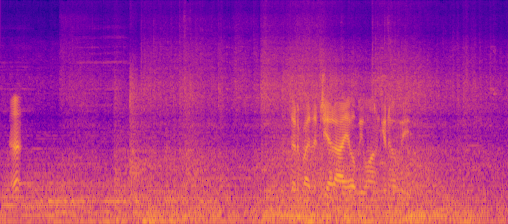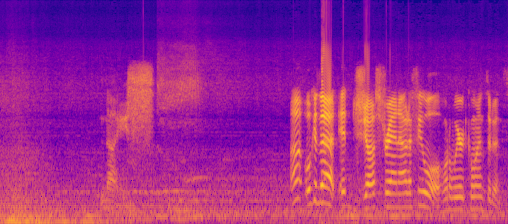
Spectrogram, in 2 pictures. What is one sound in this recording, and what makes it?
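A rocket engine roars and blasts out flames.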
